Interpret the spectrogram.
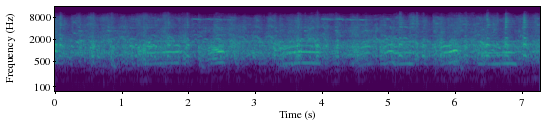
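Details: At Elvaston Castle on 3-10-15, angry Canada geese call together in a dense, unbroken mass of nasal honks. Lower drawn-out notes stand out now and then against the chorus.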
